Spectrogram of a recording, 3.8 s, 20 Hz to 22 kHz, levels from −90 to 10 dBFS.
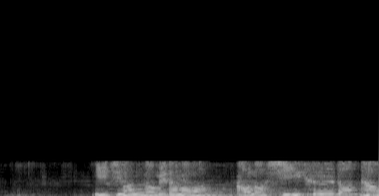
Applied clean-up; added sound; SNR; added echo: neural separator model SepFormer DNS4.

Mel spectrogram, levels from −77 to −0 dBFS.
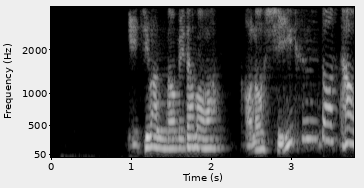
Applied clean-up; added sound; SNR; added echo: neural mask model DeepFilterNet 3.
